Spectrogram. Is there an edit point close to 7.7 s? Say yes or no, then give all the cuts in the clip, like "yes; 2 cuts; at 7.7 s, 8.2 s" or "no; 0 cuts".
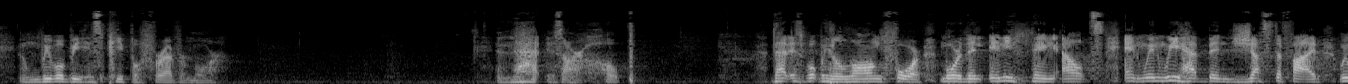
no; 0 cuts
